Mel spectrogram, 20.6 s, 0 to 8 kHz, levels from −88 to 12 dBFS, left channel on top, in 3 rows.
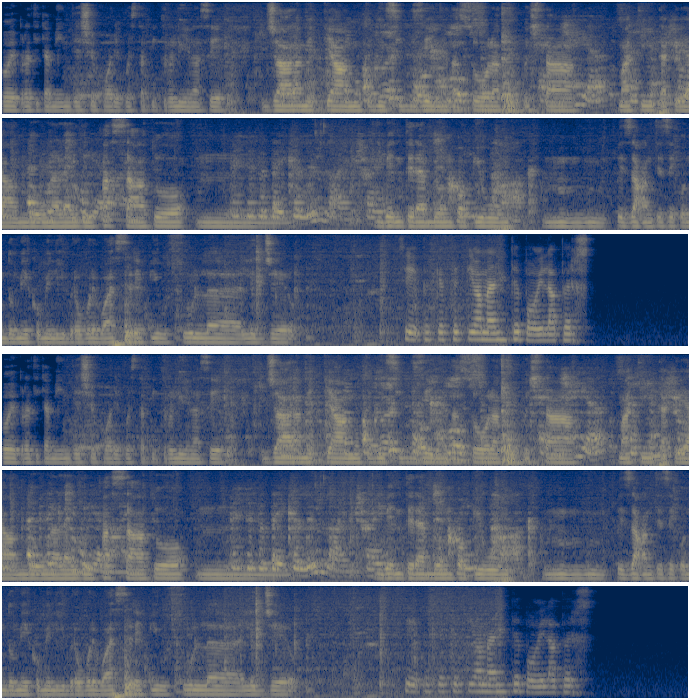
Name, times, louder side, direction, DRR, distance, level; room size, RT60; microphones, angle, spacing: voice 1, 0.0-9.8 10.3-16.7 17.2-17.5, equal, ahead, 0.6 m, -30 dB
sound 1, 0.6-18.7, right 2 dB, 45° right, 0.8 m, -34 dB
sound 2, 3.5-15.8 16.1-17.7, equal, 75° right, 1.7 m, -43 dB
voice 2, 17.7-19.6, left 6 dB, 55° left, 0.5 m, -30 dB
4.0 x 2.9 x 3.2 m
head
